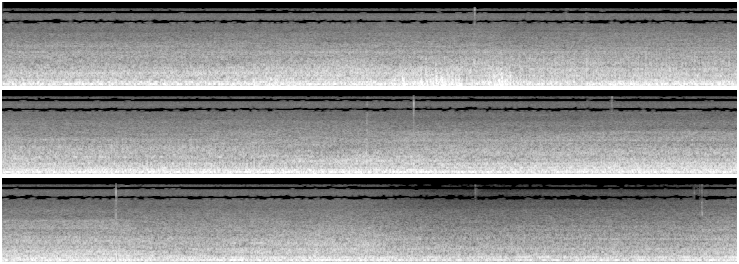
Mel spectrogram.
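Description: Steady mechanical hum with a fan-like rush and low droning tones from running machinery, the refrigerator's compressor being off. A brief louder rumble comes about four seconds in.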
